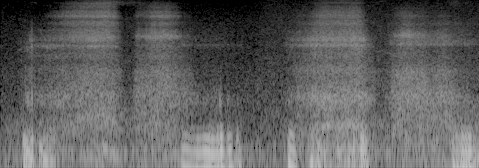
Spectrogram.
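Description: Low, rattling snorts and snores with each breath from a sleeping short-nosed dog, about three cycles in six seconds; noisy airflow through a narrow upper airway.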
